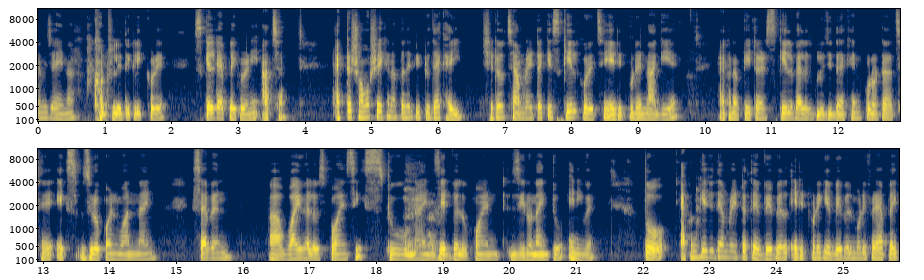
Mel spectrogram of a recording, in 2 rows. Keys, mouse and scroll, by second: 0.9 ctrl+a, 7.5-10.7 middle drag, 10.7 click, 20.8 middle click, 21.6 scroll up 1, 21.9-22.9 middle drag, 22.9 Tab.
